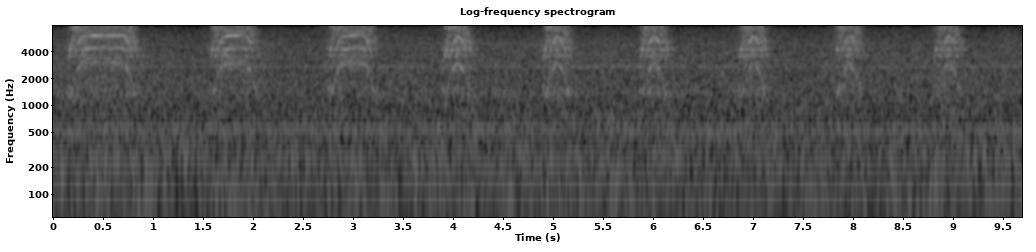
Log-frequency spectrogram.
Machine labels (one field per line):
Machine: slide rail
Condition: normal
